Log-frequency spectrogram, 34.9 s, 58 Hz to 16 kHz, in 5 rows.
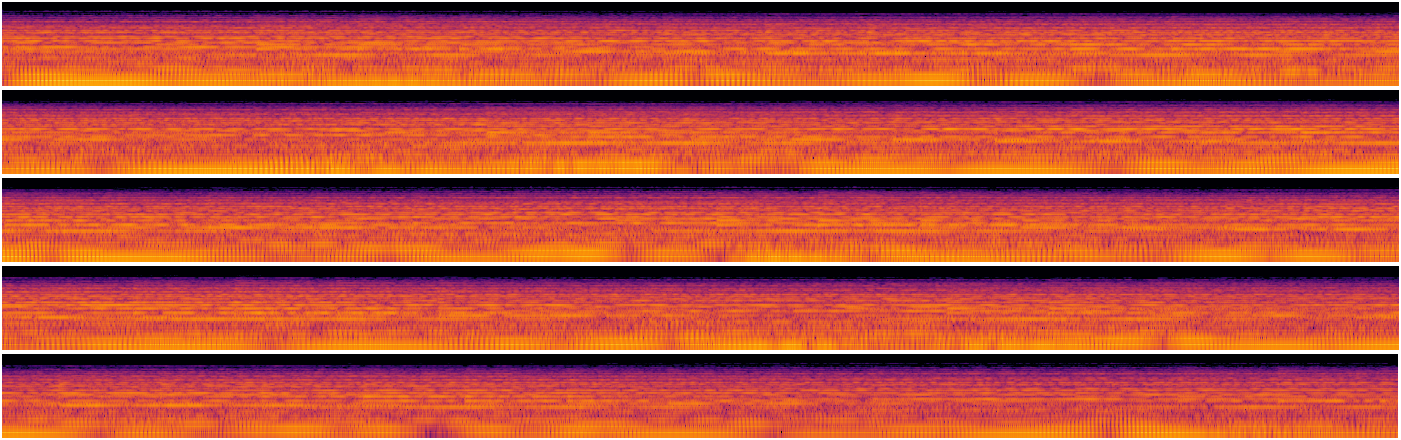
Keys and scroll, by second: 2.3 space, 6.2 space, 9.6 space, 13.3 space, 21.1 space, 23.7 space, 28.3 space, 29.9 space.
